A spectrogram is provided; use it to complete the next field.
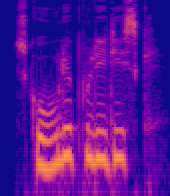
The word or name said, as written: skolepolitisk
